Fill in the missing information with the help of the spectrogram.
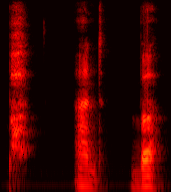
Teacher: p and B are bilabial plosives babal means the place of articulation where the obstruction happens is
